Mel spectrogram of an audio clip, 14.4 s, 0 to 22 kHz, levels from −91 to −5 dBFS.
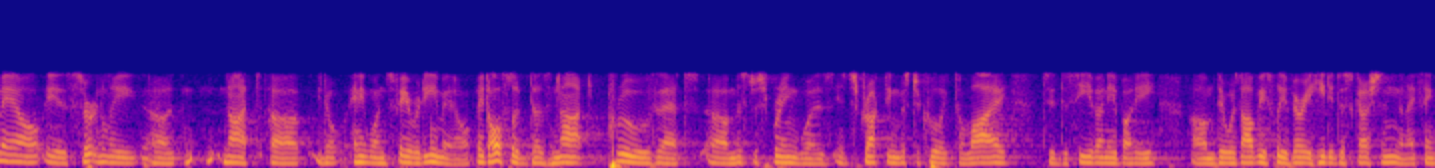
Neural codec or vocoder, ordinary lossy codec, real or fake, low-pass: none; Opus, 64 kbps; real; 3.6 kHz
